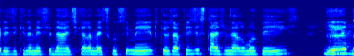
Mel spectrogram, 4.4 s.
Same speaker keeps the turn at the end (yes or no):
yes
